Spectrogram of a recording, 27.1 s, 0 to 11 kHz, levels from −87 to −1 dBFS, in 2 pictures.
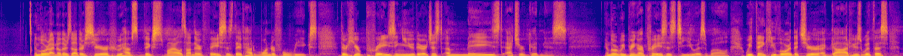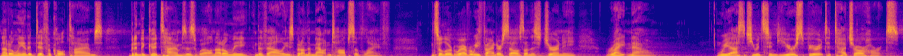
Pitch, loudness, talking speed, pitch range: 135 Hz, -21 LUFS, 215 wpm, 125-145 Hz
